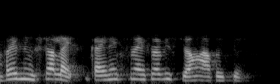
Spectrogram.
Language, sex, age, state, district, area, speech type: Bodo, female, 30-45, Assam, Kokrajhar, rural, conversation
